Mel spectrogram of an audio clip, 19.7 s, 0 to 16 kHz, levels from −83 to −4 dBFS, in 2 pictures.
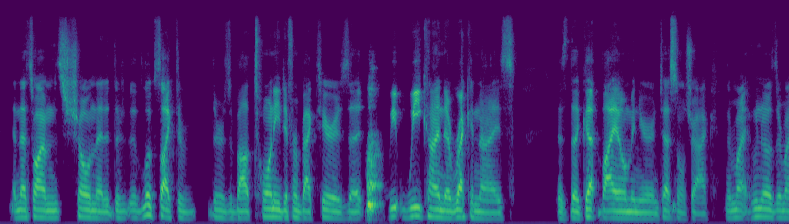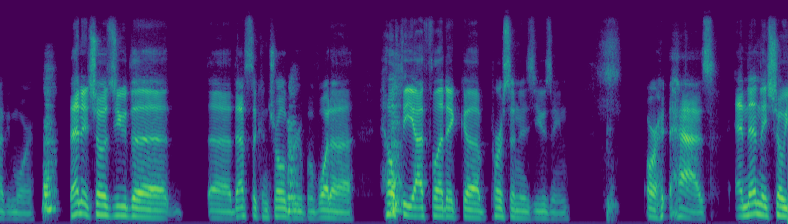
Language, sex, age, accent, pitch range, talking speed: English, male, 20-39, American, 110-140 Hz, 190 wpm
